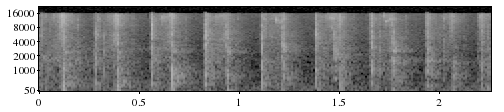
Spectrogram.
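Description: A deck of tarot cards being shuffled by hand, a quick, irregular run of light card-on-card clicks, several a second.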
